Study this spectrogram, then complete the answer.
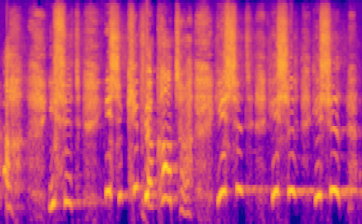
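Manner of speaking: hammed-up scolding commenter voice, high and giggly; mocking preachy commenters. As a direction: parody the know-it-all commenters, squeaky and laughing. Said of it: "you like to come".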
